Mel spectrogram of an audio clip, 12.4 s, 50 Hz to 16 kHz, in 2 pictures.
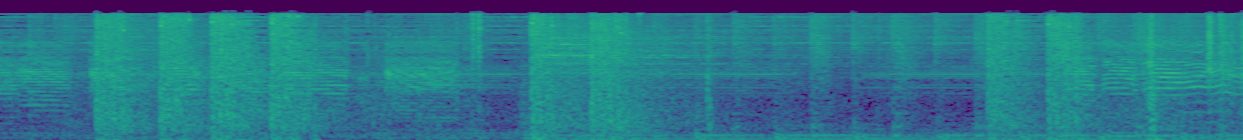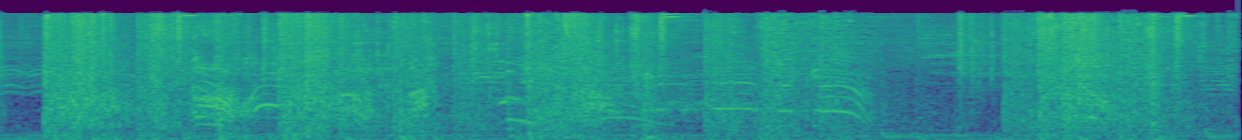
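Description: Dense gunfire in the Mafia 3 video game, rapid bursts of shots and heavier blasts in a loud, continuous firefight with game music underneath.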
